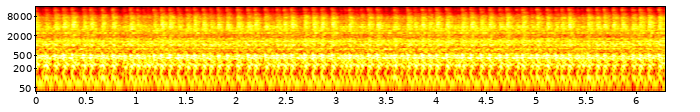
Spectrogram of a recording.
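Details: 2002 Yamaha YZ125 two-stroke that sat a long time, first run after cleanup with choke on: crisp, even burble with steady firing, no knock or clatter; crank sounds good, idling healthy.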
